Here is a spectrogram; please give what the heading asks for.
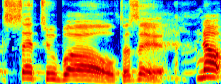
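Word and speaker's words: Setúbal: it looks nothing like setubal does it no it's not the accent is not there the accent is on the u and it's not it's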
